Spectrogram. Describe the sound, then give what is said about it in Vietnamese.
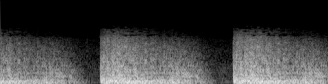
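Three loud explosive booms from a lit signal firecracker bursting in the sky. Each is a sharp, broad blast that decays over about a second, spaced roughly a second apart. “lấy trong bọc ra một cái pháo lệnh, châm lửa đốt. Pháo lệnh giọt lên không trung, nổ liên tiếp 3 tiếng.”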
